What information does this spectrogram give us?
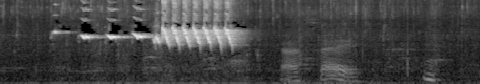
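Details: Lined seedeater singing the American song type in captivity in Brazil: high whistles, then a rapid buzzy trill of about ten pulses, with a low hum in the background and a man's voice afterward.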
